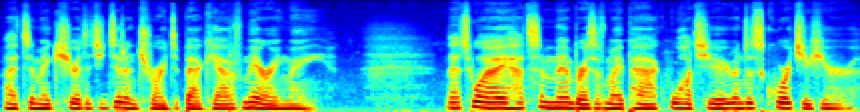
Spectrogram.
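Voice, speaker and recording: A woman playing a possessive, commanding female werewolf pack leader in an ASMR roleplay, speaking slowly and with authority. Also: deep voice, fairly even intonation, a little mellow, no echo, natural voice. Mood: possessive, calm.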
